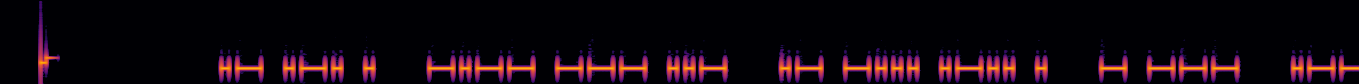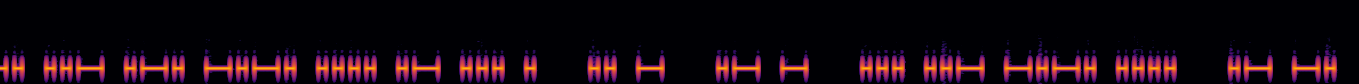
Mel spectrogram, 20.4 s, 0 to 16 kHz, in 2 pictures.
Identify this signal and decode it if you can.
Morse code, heard as a keyed tone, about 21 wpm, 700 Hz. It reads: ARE YOU ABLE TO PURCHASE IT AT SUCH AN
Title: Sentences from Top 1000 Words - Review Part 5 - 20wpm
